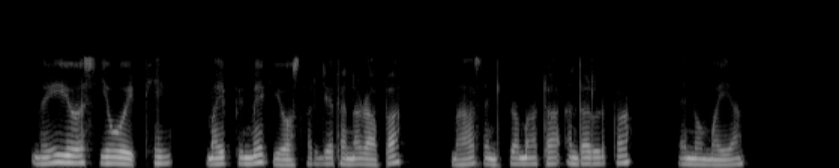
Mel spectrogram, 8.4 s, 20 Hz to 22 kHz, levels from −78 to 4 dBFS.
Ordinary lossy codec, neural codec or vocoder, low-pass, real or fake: none; codec, 24 kHz, 0.9 kbps, WavTokenizer, medium speech release version 1; 5.4 kHz; fake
